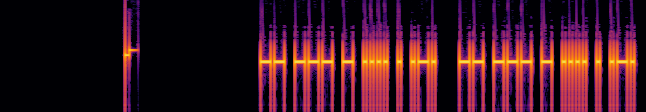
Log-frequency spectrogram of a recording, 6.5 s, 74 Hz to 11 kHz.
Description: Morse code, heard as a keyed tone, about 34 wpm, 700 Hz. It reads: MOTHER MOTHER
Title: Top 300 Words Repeated 35wpm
